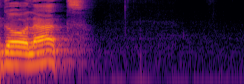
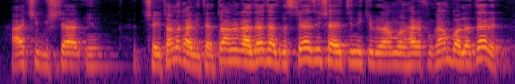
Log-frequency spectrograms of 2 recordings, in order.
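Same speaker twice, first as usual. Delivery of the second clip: ordinary talk, nothing marked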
